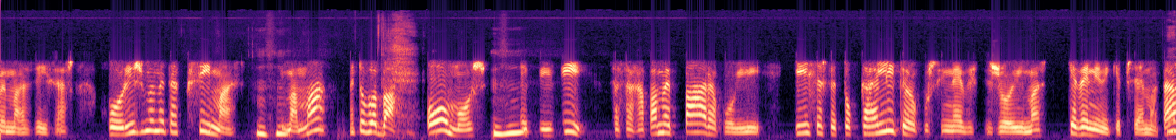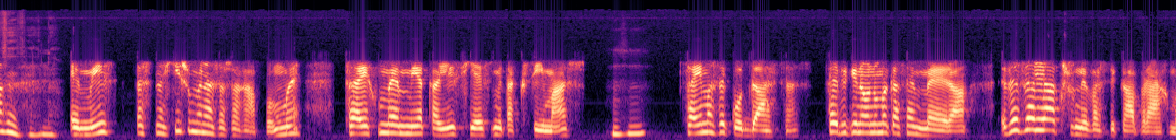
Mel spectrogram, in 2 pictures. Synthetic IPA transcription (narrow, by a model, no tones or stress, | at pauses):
emɐ̰zisɐ̰s | xo̞ɾizume̞me̞t̪ɐksimɐ̰simɐmɐ | me̞t̪o̞bɐbɐo̞mo̞se̞piði | sɐsɐɣɐpɐme̞pɐɾɐpo̞li | ce̞isɐst̪e̞t̪o̞kɐlit̪e̞ɾo̞pusine̞vist̪izo̞imɐs | ce̞ðe̞nine̞ce̞pse̞̰mɐ̰t̪ɐ | emis | θɐsine̞çisume̞nɐsɐsɐɣɐpume̞θɐe̞xume̞miɐkɐlisçe̞sime̞t̪ɐksimɐs | θɐimɐst̪e̞ko̞nd̪ɐsɐs | θɐe̞picino̞nume̞kɐθe̞me̞ɾɐ | ðe̞nθɐlɐksune̞vɐsikɐpɾɐ̰ɣmɐ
